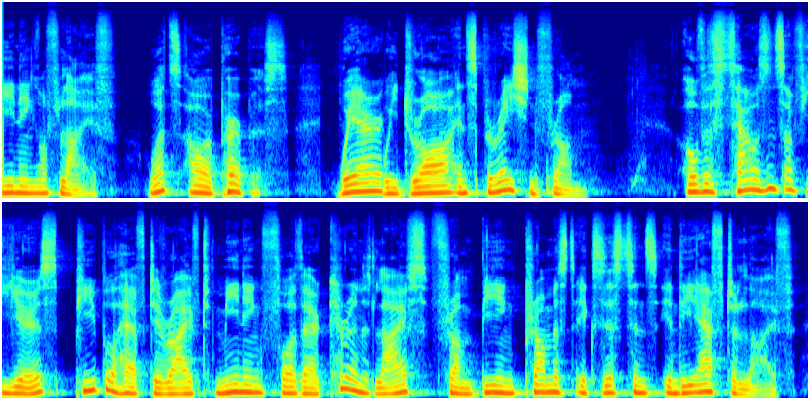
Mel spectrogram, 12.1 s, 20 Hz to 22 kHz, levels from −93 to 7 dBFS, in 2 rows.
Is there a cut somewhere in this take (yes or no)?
yes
